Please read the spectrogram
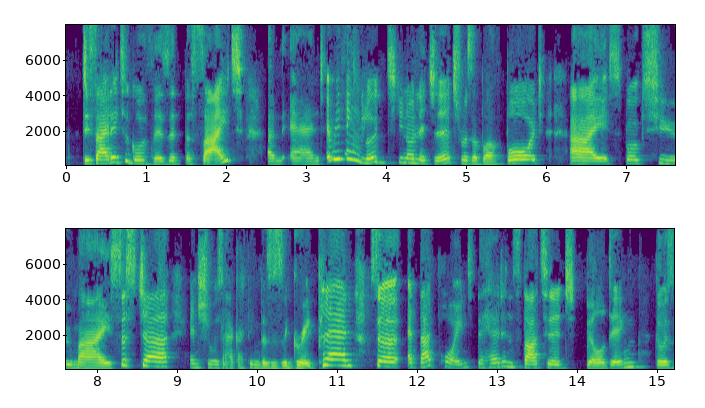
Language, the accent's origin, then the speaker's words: English; Limpopo, South Africa; because I come from Limpopo and it's a rural area, we don't have good roads.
